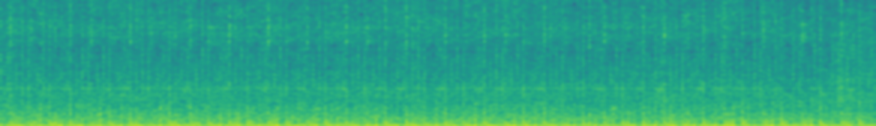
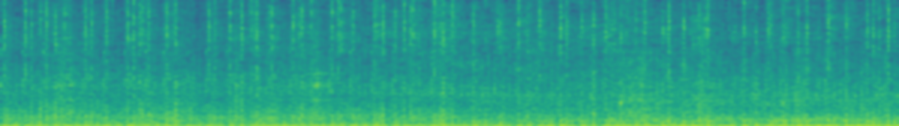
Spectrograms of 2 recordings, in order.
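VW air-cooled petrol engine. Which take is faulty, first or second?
second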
